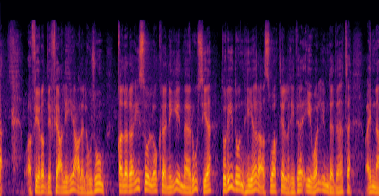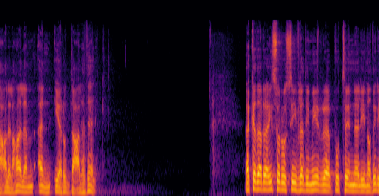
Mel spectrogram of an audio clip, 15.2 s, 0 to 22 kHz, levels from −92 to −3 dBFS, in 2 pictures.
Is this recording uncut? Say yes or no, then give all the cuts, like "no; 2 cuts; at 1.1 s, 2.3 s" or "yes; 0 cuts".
yes; 0 cuts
